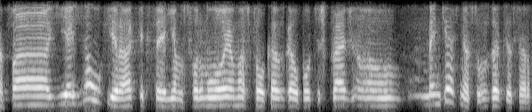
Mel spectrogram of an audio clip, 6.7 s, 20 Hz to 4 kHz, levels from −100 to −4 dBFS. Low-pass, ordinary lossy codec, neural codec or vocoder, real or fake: 3.6 kHz; Opus, 64 kbps; codec, 16 kHz, 1.1 kbps, Voila-Tokenizer; fake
